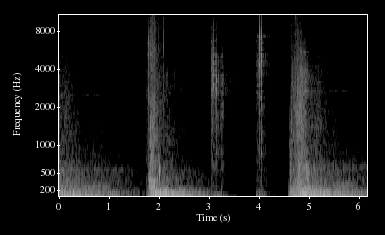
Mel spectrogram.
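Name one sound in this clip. Menu selections click and chime.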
